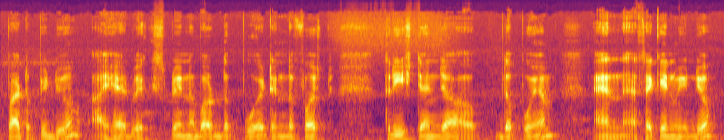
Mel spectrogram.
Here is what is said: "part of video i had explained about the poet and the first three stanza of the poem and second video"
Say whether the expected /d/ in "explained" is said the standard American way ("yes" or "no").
no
